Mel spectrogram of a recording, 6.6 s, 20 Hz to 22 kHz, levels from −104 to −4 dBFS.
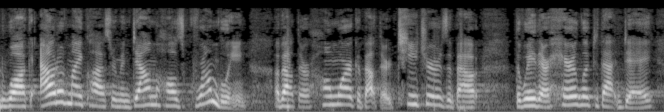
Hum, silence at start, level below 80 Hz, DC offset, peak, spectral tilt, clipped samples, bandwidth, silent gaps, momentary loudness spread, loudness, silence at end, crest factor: none; 0 s; -72 dBFS; 0.1%; -8 dBFS; -3.5 dB/octave; under 0.1%; 16 kHz; none; 9 LU; -27 LUFS; 0.1 s; 18 dB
